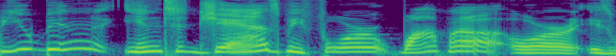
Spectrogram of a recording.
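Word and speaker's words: WAAPA: best yeah have you been into jazz before wapa or is wapa is that how you pronounce it am i getting okay yeah good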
